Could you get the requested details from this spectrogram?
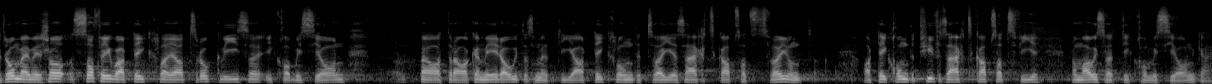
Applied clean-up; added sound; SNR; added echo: none; none; none; none.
